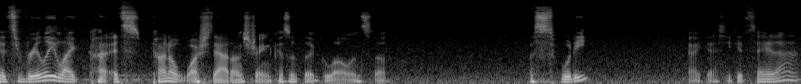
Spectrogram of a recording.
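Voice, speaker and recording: A man with an Australian accent, medium pitch and vocal fry, very wide pitch swings, a moderate pace and long, frequent pauses. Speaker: game developer and streamer. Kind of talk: casual live stream chat. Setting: live stream.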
